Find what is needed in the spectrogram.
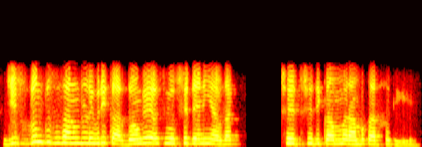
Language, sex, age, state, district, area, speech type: Punjabi, female, 18-30, Punjab, Moga, rural, conversation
